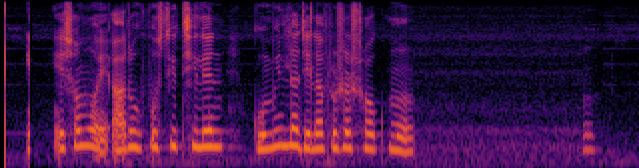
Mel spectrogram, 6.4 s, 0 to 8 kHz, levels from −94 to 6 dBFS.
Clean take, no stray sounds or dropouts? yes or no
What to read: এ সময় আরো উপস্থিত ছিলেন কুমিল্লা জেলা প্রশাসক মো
yes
